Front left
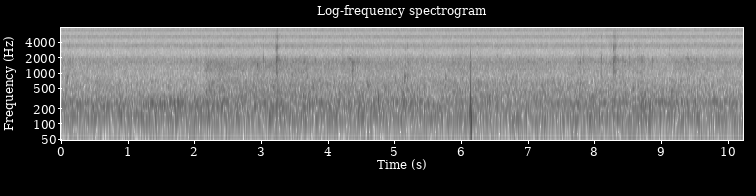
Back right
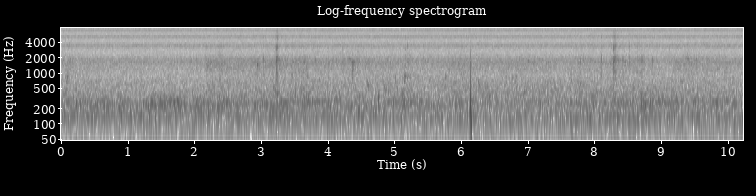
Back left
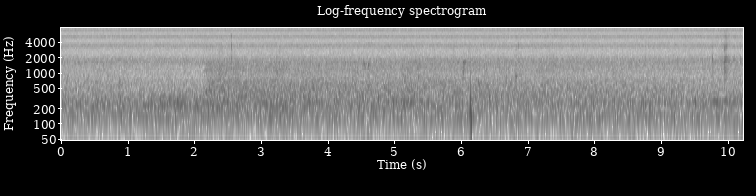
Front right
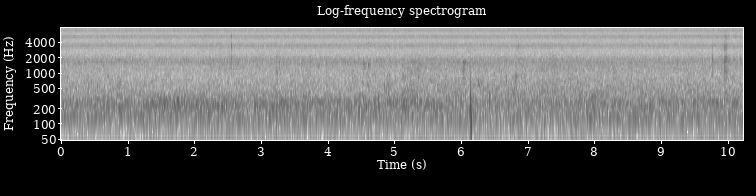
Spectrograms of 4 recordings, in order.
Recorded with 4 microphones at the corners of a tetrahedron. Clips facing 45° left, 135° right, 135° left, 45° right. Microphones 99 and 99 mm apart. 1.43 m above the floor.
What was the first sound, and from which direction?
Only background noise.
